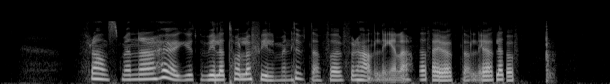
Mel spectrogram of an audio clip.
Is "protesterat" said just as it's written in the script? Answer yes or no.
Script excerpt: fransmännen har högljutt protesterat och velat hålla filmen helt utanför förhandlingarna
no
